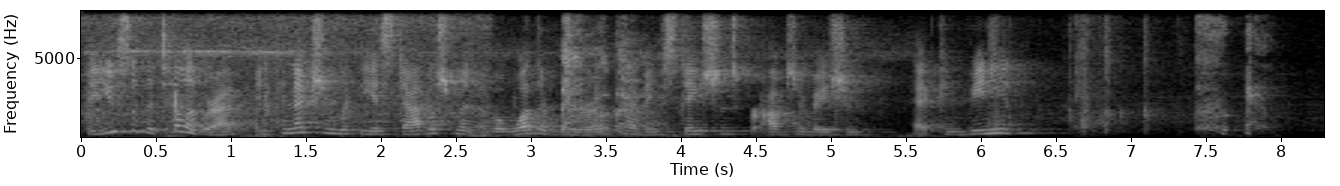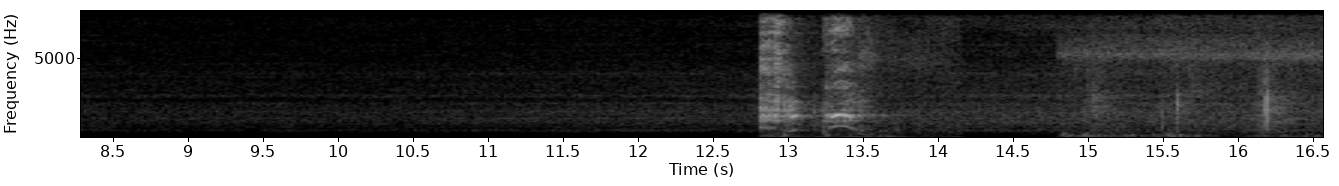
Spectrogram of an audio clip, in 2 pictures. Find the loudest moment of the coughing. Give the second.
13 s.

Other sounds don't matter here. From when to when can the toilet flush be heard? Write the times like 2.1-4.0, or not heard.
not heard.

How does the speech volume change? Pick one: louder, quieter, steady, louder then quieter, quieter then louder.
quieter.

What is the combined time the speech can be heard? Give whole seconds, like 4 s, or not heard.
6 s.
